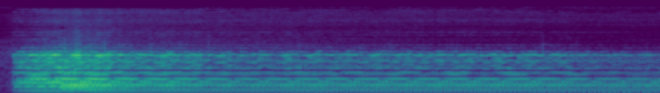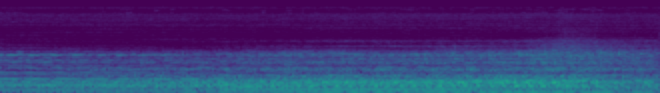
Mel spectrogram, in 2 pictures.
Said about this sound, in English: We rode home through the foggy night in the truck, the ape and I.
